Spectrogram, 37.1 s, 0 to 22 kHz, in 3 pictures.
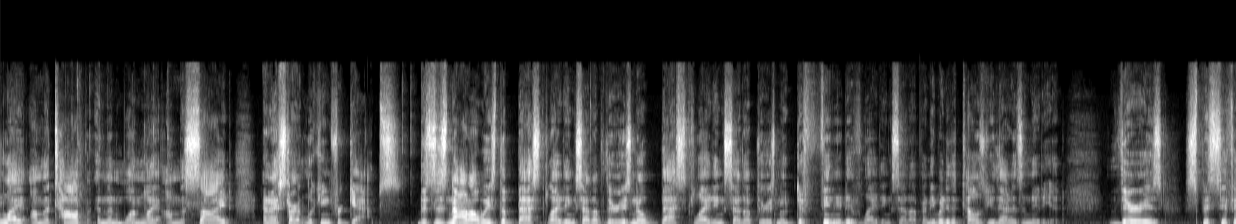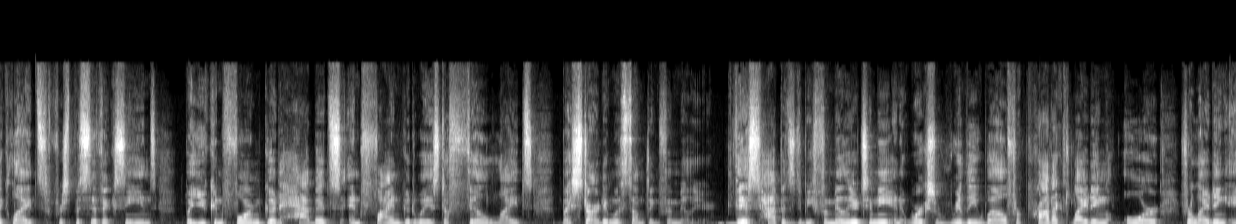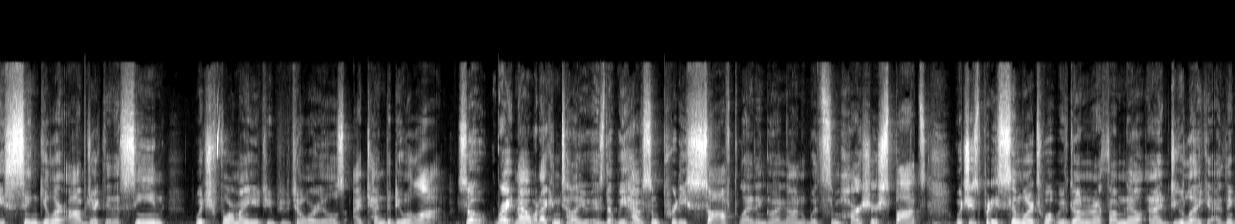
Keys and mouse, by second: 0.3 shift+d, 0.9 r, 4.0-5.4 drag, 30.3 click, 30.3 middle click, 35.4 middle click.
